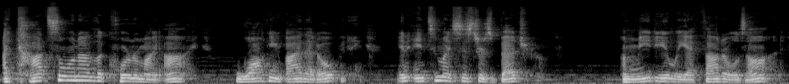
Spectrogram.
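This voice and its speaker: A man's voice: mid-range voice, fairly quick, darkish tone, soft background music. A man reading scary stories as a narrator, in a scripted storytelling style.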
